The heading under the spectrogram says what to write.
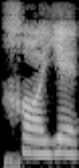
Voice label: "xaye", Persian, F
